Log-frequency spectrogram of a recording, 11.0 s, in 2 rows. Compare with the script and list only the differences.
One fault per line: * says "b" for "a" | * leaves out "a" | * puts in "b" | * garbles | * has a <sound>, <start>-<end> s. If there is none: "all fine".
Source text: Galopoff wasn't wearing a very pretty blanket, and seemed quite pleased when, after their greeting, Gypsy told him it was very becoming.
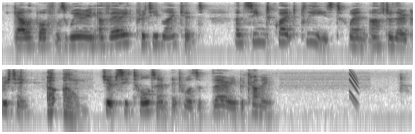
* says "was" for "wasn't"
* has a cough, 6.1-6.7 s
* has a chirp, 10.1-10.3 s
